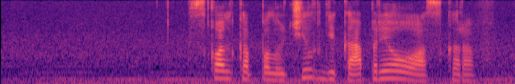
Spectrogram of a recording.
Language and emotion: Russian, neutral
